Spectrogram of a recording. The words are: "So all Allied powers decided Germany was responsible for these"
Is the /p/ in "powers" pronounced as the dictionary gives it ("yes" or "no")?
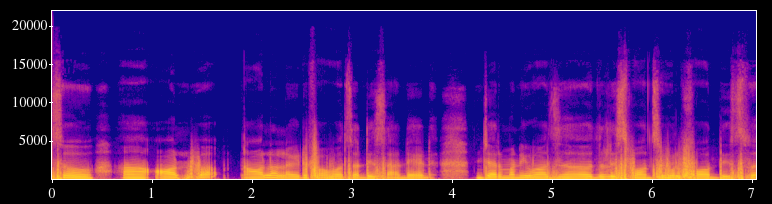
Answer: no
